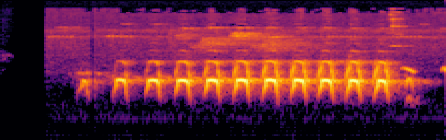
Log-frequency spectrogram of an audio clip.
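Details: A short, tidy trogon series: about ten hollow, evenly spaced notes delivered in a little over two seconds, starting after a brief silence.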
